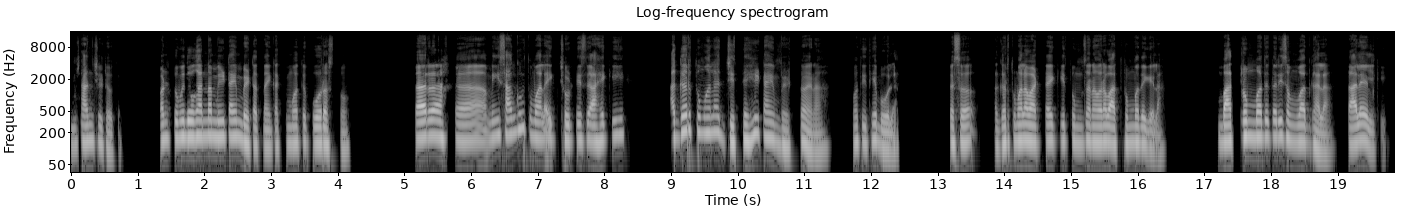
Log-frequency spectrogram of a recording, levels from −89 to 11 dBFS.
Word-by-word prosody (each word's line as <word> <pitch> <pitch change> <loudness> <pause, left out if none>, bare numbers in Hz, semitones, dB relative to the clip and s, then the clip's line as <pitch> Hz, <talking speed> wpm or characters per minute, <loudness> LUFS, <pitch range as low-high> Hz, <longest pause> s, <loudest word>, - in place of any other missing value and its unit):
छानशी 135 -1 -1
ठेवते. 100 -6 -8 0.6
पण 145 +1 0
तुम्ही 160 +1 +3
दोघांना 165 +1 +4
मी 165 0 +3
टाईम 165 -1 +2
भेटत 125 -3 +2
नाही, 115 -1 -2
का 115 +1 -6
की 120 +3 -13
मग 130 0 0
ते - - -4
पोर 125 -1 +2
असतो. 105 -4 -7 1.0
तर 160 +2 +7 0.4
अ, 75 - +1
मी 165 +3 -2
सांगू 185 +6 0
तुम्हाला? 160 -3 0
एक 145 - -3
छोटीशी 145 +1 -2
आहे 140 0 +2
की 170 +5 -5 0.8
अगर 205 +7 +3
तुम्हाला 195 0 0 0.2
जिथेही 140 +6 +2
टाईम 155 -5 -1
भेटतोय 120 0 -2
ना, 90 -1 -5 0.5
मग 130 - -3
तिथे 130 +2 -3
बोला, 100 -3 -1 0.8
कसं? 130 +2 +1 0.4
अगर 130 +3 -1
तुम्हाला 145 0 +4
वाटतंय 140 +1 +2
की 140 +1 -7
तुमचा 135 0 -3
नवरा 135 0 +3
बाथरूममध्ये 130 0 +1
गेला, 105 -5 -5 0.9
बाथरूममध्ये 165 +4 +4
तरी 165 0 +2
संवाद 140 -4 0
घाला, 100 -7 -2 0.3
चालेल 130 -1 +3
की - - -22
140 Hz, 145 wpm, -23 LUFS, 125-160 Hz, 1.0 s, तर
